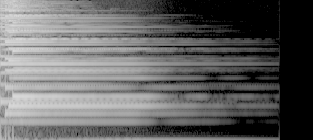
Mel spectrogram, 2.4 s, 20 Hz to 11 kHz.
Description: C Augmented 7th Bb

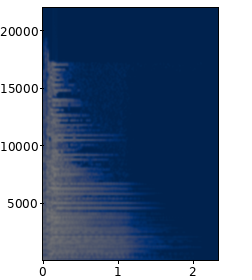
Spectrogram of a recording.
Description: A sharp 11th; A#11 Chord {6 X 6 7 4 4} strummed

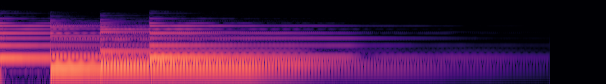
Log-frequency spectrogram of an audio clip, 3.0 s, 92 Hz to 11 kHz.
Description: Ab Suspended 2nd Flat 5th Ab down Ukulele; arpeggiated; JGuitar

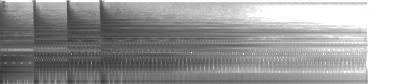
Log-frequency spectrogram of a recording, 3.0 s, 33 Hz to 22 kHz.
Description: A sharp Major 7th Suspended 4th Sharp 5th

